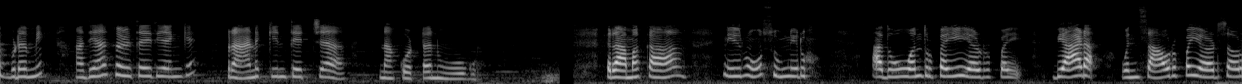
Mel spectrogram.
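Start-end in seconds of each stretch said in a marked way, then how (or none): 6.1-6.5 sudden loud cry of her name; urgent call. Acted. Woman cuts in on her friend, loud urgent cry of her name. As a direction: cut her off with force.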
